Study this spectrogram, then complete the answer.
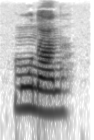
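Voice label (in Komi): "мунан", Komi, female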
